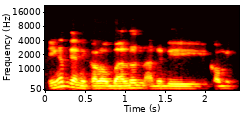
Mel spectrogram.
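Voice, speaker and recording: A man's voice: on the low side, normal speed, darkish tone, lo-fi sound. A man giving an interactive design lecture on a video call, quizzing his audience with casual tag questions.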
